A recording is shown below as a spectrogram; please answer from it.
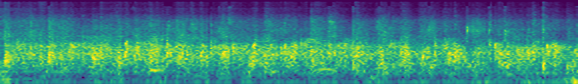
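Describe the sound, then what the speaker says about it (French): A church audience claps for the women during a sermon, a continuous wash of crowd applause at steady loudness with a low hum underneath. "Acclamons les femmes."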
